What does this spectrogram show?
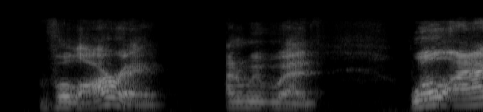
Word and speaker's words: Volare: Volare. It just rolls off the tongue for the, especially if you can roll your R's.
